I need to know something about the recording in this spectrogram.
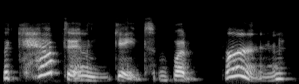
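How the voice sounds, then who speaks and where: A woman leading a casual storytime as a teacher, speaking haltingly, searching for her words and correcting herself. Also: mid-range voice, wildly swooping pitch, a bit bright, husky. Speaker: storytime teacher reading aloud. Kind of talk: casual recap and storybook read-aloud. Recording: dull lo-fi recording.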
